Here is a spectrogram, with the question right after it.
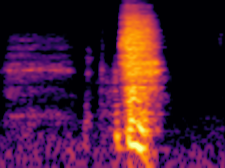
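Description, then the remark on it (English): A single explosive sneeze bursts out after a brief breathy intake, loud and sharp for a split second before fading into quiet. “Sorry. Bless you.”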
